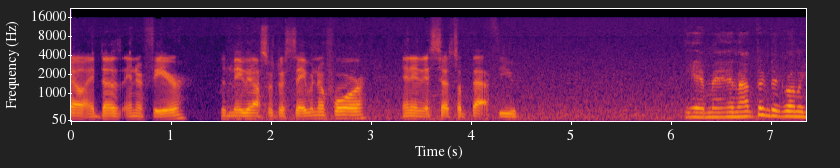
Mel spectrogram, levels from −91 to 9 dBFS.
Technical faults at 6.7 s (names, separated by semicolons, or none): none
